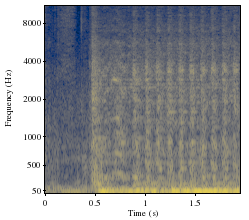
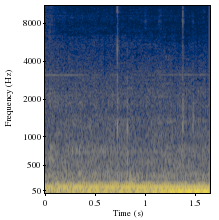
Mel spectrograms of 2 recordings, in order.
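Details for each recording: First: Chevrolet Silverado/GMC Sierra truck after a new coolant temperature sensor was installed for a faulty reading, with starting trouble and power loss while driving: starter chugs nearly two seconds before catching, then idles smoothly; a slightly extended crank. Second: GM Sierra/Silverado after replacing a coolant temperature sensor that misread: a slightly extended crank, then a low, even idle rumble that holds steady with no stumbling or hunting; idles normally.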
